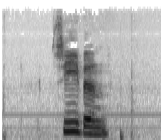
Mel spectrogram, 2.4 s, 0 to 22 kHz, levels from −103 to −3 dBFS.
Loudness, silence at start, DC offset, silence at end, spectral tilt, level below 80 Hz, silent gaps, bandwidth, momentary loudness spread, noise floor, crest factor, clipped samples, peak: -16 LUFS; 0.85 s; under 0.1%; 0.6 s; -4.5 dB/octave; -60 dBFS; none; 15 kHz; 17 LU; -55 dBFS; 20 dB; under 0.1%; 0 dBFS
